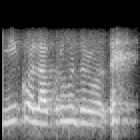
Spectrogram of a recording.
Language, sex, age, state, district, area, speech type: Marathi, female, 18-30, Maharashtra, Kolhapur, rural, conversation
